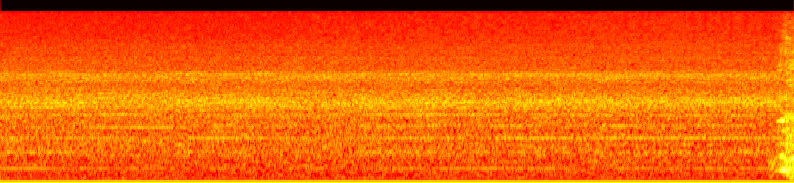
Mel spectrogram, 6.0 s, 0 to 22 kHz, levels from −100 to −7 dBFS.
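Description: Everyday sounds carry low bit depth without dither throughout, with grit that tracks the signal. It is likely truncation to 5 bits, with error roughly 10 dB down.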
